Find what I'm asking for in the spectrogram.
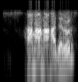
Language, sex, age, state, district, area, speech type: Urdu, male, 30-45, Bihar, East Champaran, urban, conversation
